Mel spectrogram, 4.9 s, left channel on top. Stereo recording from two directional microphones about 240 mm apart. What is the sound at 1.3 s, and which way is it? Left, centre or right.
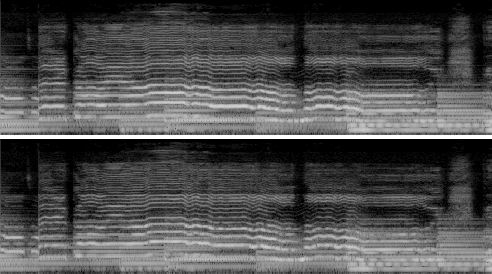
Music, centre.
